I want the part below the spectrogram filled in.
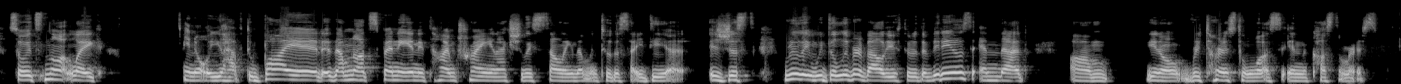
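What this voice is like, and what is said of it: Azerbaijani-Russian accented English. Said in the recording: “Your accent is beautiful. ... I'm originally from Azerbaijan, which used to be a part of USSR. So I grew up speaking Russian”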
